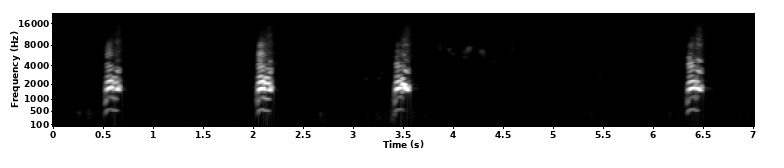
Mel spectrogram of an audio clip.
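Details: Four clipped, ringing calls from a pied avocet, each a single brief note. The first three are about one and a half seconds apart, then a longer pause before the last, with no other sounds heard.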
